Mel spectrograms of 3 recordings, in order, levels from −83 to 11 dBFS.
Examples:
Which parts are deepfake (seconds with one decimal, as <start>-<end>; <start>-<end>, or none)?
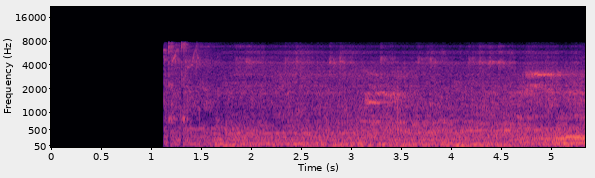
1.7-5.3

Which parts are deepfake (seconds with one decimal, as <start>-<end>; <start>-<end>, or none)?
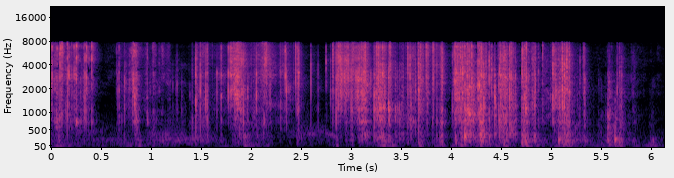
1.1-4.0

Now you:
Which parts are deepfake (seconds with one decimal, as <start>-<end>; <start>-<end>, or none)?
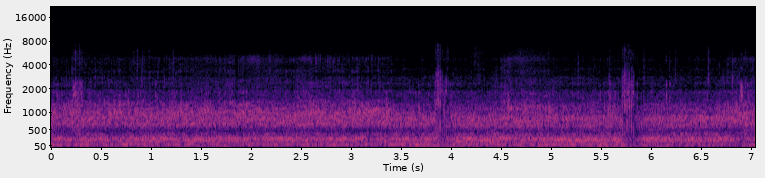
1.4-2.6; 4.4-5.1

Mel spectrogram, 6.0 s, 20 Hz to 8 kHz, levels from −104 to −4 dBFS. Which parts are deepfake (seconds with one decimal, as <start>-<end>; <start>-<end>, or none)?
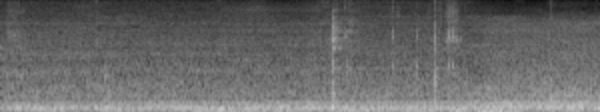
2.2-3.2; 4.7-5.4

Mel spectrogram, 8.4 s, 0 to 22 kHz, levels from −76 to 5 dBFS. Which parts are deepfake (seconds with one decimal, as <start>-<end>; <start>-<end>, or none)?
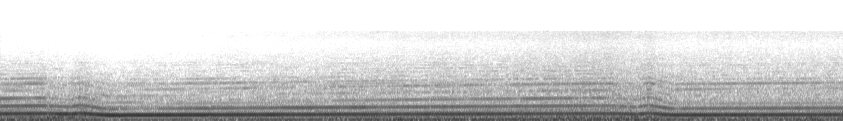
0.6-1.2; 2.1-4.3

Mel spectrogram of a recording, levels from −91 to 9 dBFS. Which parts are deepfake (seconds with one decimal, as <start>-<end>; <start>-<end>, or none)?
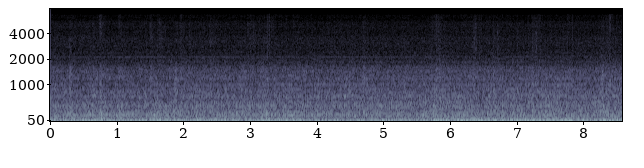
none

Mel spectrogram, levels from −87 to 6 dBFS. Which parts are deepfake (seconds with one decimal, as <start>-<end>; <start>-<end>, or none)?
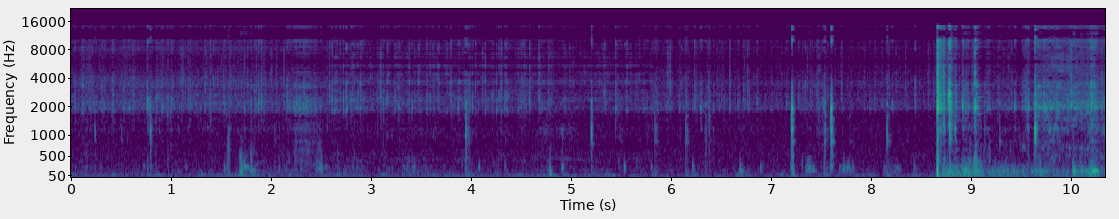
2.6-5.8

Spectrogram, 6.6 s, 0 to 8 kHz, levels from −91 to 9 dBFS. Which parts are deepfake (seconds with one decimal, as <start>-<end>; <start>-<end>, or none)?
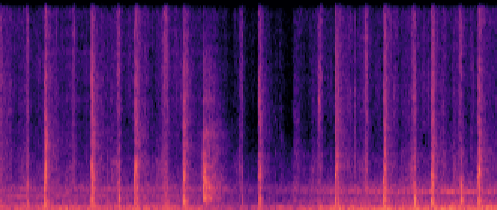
0.5-1.3; 2.2-3.1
